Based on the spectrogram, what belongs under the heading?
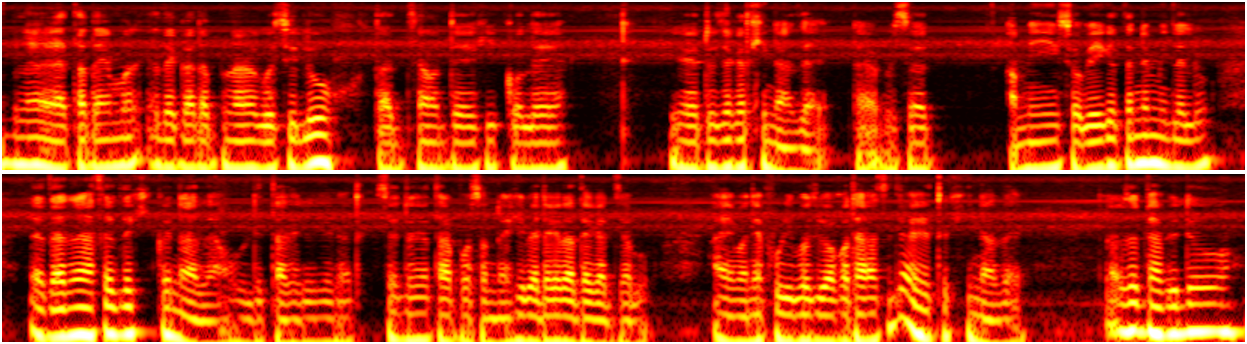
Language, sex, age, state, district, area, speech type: Assamese, male, 30-45, Assam, Sonitpur, rural, spontaneous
